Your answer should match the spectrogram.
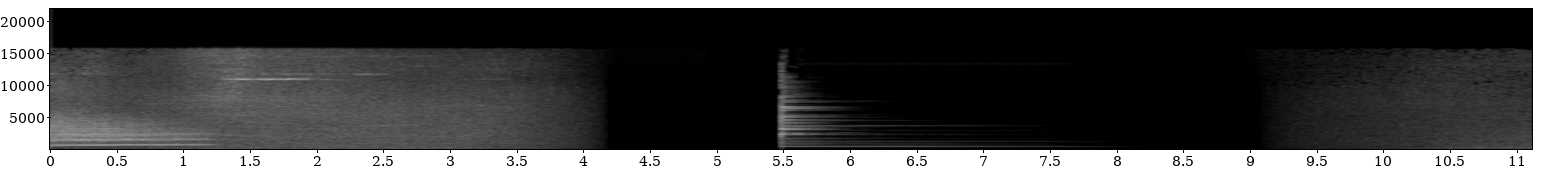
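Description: A loud car tire screech with a high squeal runs for about four seconds and cuts off abruptly. A single bright ringing tone fades out, then a rushing noise returns. No one speaks.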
